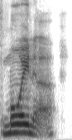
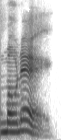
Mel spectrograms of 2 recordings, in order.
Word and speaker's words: Moyna: Because when I started this, I started with Life with Moyna, pronouncing my name that way, because phonetically, that's what it says. But my mom, being the interesting trini that she is, raised me to pronounce M-O-Y-N-A as Monet. That's not what that says, but it is what it is.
